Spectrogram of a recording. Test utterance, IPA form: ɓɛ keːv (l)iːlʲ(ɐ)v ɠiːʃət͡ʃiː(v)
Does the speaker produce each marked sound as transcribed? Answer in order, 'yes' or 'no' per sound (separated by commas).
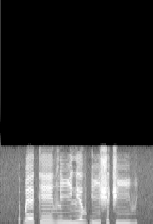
yes, yes, yes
